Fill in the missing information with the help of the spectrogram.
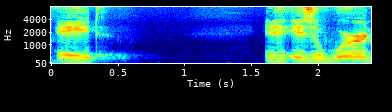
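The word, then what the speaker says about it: עד: something these two were these two letters it's like an a and a d sound are pronounced aid and it is a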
